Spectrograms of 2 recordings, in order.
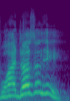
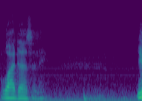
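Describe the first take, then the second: First: Said in the usual way. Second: Why doesn't he? dropped low, soft and very slow; soft, drawn-out Why doesn't he?, lower and quieter; quiet, slow question. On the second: Shown as a demonstration. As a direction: pull it back to a hush and let it hang. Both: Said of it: "Y'all tell me".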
